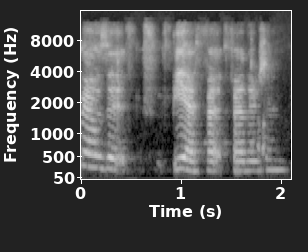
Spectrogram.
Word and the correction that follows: Featherington: Yes, the Featherington family.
